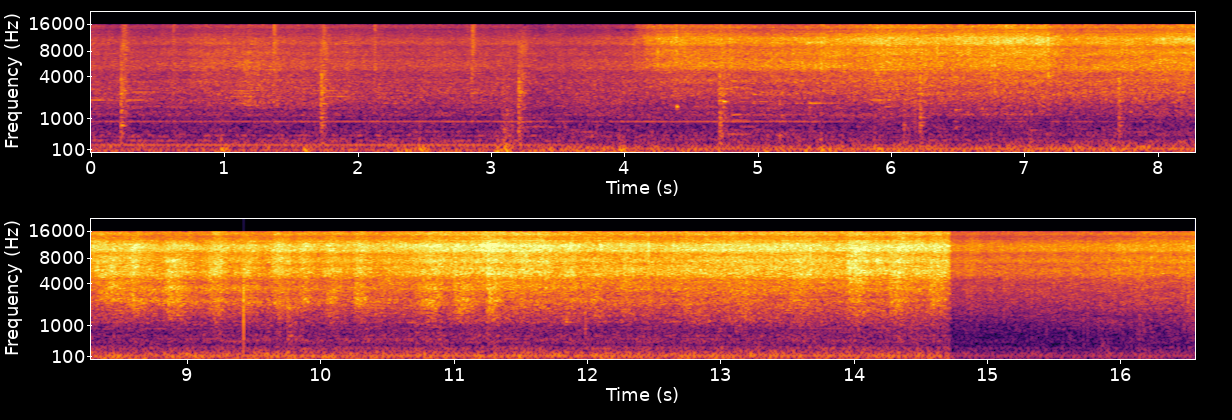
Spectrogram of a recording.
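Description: Burger patties and mixed vegetables sizzling in a hot grill pan and frying pan over a steady low hum. The sizzle swells about halfway through as the raw patties go onto the grill pan, then cuts off suddenly near the end.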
